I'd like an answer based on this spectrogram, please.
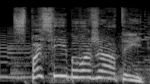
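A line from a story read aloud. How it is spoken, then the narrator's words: Chorus of exclamations. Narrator (Russian): хором воскликнули котята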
